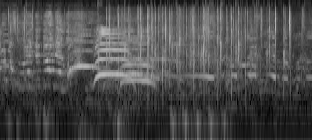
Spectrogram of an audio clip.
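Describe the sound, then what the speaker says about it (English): An audience at a performance event applauds and cheers for a donor: rising whoops and shouted voices over scattered clapping, loudest in the middle, then settling into lighter claps and crowd chatter. "And one more applause for the donor!"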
